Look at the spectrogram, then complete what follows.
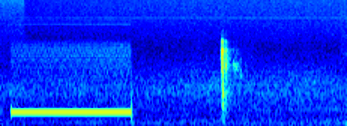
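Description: A telephone ringback tone sounds once as a steady, clear one-second beep on the line, followed by near silence and a couple of faint clicks.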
